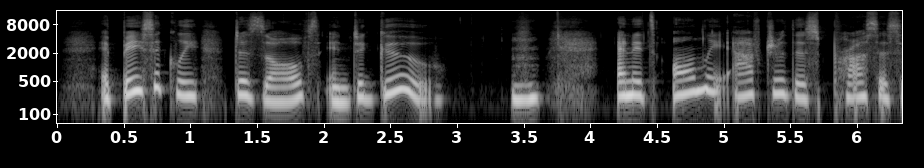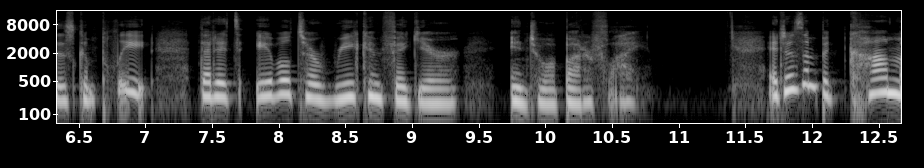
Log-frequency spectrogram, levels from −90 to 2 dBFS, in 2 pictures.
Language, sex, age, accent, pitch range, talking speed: English, female, 40-59, American, 190-245 Hz, 115 wpm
